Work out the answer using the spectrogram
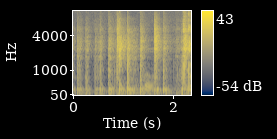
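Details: Marshall JTM45 MkII model 2245 valve amp, after reseating valves: rapid uneven popping, crackling and spitting over steady low hum, motor-boating fault.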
